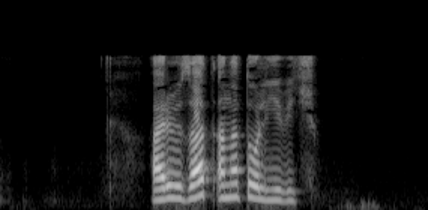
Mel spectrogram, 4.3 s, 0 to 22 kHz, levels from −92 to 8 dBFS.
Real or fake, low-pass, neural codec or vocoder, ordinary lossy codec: real; 7.2 kHz; none; MP3, 48 kbps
